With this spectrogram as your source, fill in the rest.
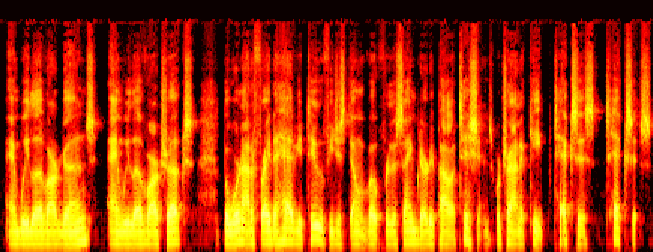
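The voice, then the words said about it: Put-on Southern US accent. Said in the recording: “when you do the Southern accent, you do the little, like, it's like, instead of making a hard S sound, whenever you say S's, you do that little sh. You do it perfect.”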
